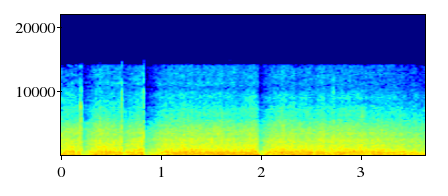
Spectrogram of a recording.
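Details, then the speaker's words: Goodman heat pump outdoor unit at first start-up after a new 1/2 HP 230 V blower motor and capacitor were installed in the electric furnace: light clicks, then a steady, airy whoosh with no grinding or rattle; normal running. "So, let's turn this bad boy on. See if she starts up. You can hear her for the first time."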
